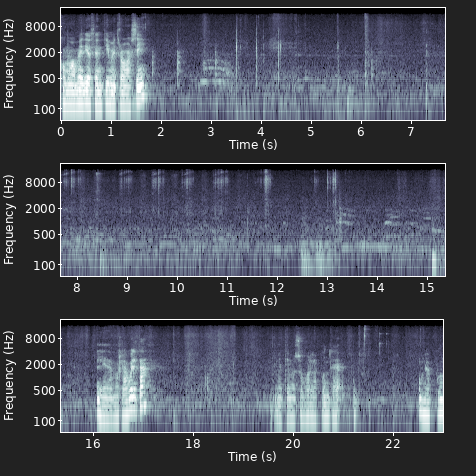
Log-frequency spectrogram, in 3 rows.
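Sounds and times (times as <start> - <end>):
cloth rustling: 14.2 - 23.0.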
